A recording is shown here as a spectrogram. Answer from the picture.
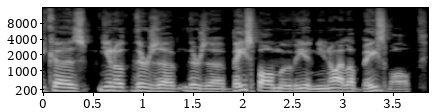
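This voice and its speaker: Using a plain, everyday voice, a man talks at a fairly quick pace and fairly high pitch with fairly even intonation, the sound dry and close with no echo. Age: 50s. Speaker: aviation analyst and entrepreneur. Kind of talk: interview.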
